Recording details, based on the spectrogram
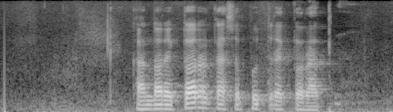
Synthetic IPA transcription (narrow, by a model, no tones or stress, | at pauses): kant̪ɔɾɛk̚t̪ɔrkasəb̥ʊ̤t̪rɛk̚t̪oɾat̪̚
